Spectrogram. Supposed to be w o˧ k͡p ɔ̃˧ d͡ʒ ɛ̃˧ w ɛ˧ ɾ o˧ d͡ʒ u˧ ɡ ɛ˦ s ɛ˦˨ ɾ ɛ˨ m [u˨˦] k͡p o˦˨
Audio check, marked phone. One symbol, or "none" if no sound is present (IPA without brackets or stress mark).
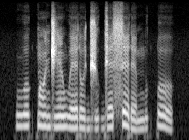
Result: u˨˦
